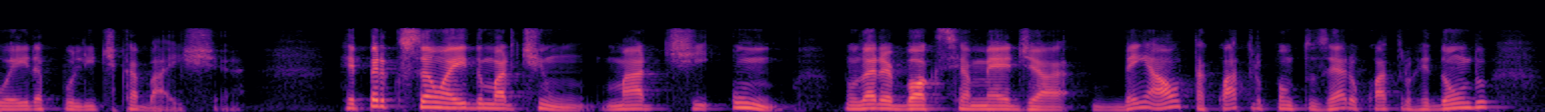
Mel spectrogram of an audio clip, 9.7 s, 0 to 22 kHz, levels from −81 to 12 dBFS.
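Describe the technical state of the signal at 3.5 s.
At 3.5 s the speech is intact, with no fault at that moment; it passes through the Speex codec at about 34 kbps with at most faint coding damage and a band that stops near 7.7 kHz.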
